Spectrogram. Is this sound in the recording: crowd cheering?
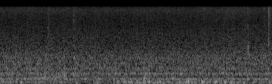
no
